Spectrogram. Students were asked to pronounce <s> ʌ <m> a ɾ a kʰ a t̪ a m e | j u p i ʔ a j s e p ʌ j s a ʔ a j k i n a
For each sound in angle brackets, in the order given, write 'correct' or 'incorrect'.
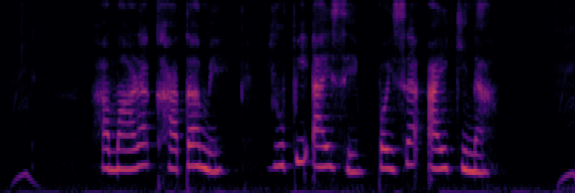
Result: incorrect: h, correct

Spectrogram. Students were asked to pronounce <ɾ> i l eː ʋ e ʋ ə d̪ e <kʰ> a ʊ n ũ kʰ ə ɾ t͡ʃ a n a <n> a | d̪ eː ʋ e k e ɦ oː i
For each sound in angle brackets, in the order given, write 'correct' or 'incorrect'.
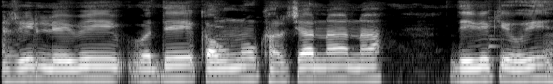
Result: correct, incorrect: k, correct

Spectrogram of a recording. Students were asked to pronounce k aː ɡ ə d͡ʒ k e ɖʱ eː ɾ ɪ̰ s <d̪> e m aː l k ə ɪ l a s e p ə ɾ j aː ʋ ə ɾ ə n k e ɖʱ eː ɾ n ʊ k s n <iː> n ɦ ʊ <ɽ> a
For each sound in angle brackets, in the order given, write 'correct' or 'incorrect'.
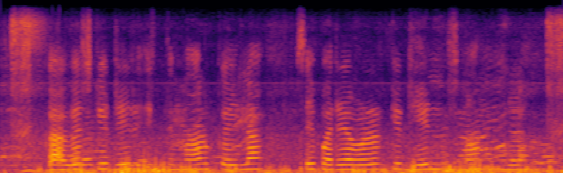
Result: incorrect: t̪, incorrect: aː, incorrect: l

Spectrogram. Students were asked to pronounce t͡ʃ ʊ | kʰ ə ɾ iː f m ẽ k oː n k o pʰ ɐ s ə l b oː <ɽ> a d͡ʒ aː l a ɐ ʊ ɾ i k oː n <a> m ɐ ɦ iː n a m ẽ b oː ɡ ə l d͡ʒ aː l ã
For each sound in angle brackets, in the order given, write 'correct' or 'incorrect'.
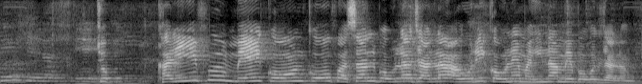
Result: incorrect: l, incorrect: e

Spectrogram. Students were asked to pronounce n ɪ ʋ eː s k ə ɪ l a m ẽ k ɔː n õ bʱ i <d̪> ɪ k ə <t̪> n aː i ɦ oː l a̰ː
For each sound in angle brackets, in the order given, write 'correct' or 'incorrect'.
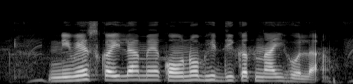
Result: correct, correct

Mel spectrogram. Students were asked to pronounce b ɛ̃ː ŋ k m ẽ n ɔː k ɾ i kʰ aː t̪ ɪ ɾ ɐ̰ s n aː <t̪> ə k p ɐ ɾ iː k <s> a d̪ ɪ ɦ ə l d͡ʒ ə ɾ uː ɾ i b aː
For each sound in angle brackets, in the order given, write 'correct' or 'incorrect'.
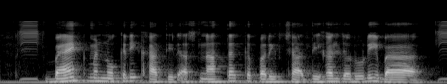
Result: correct, incorrect: ʃ

